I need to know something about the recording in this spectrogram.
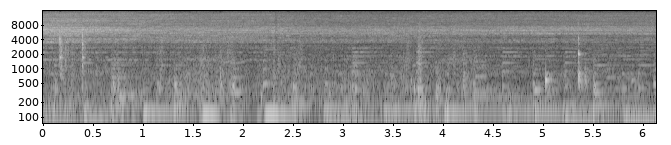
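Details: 1965 VW 1200 40 hp engine on leak-down air test, cylinder reading about 53, leaking more than it should: steady high hiss of escaping air with faint clicks; air traced to where it leaks out; leaking cylinder head seal.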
